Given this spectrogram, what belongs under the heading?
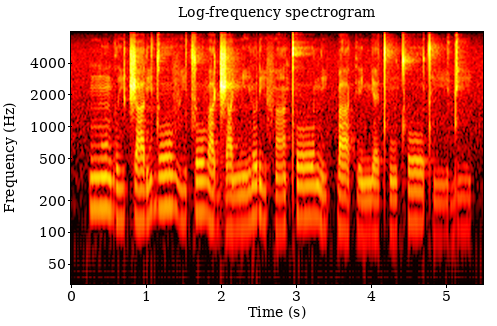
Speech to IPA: ŋ ũ˦ ɡʷ iː˨ t͡ʃ a˨ ɾ i˦ d oː˦ v i˨ t͡s oː˦ β a˨ d͡ʒ a˨ ɲ ĩ˨˦ ɾ ʊ˦ ɾ i˨ f ã˨˦ kʰ oː˦ n i˨ k͡p a˦˨ k ɪ˨ ɲ ɛ˨ tʰ ũ˨ tʰ oː˦ tʰ iː˨ d i˦

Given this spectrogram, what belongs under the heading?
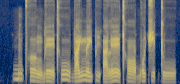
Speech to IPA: b u˥˨ pʰ ɤː˧˩ ŋ b eː˧˩ t̪ʰ uː˥˨ b a˧˥ j m e˧˥ j p i˧˩ ʔ a˩ l eː˥˨ t̪ʰ ɔː˧˩ b o˧ t͡ɕ i˧˩ t̚ t̪ uː˩

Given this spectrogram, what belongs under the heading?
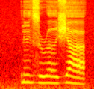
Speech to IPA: ɾ ĩ z ɹ ɜ ʒ a

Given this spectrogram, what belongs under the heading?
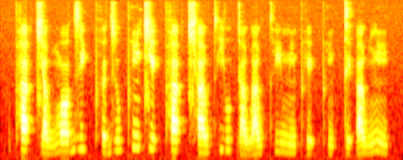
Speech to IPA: pʰ a˦ ʔ t͡ɕ a˨˩ w m ɔ˧ d͡z i˦ ʔ pʰ ə˨˩ d͡z u˧ pʰ ĩ˦ t͡ɕ e˦ ʔ pʰ a˦ ʔ t͡ɕʰ a˧ w t̪ʰ j u˦ ɡ a˨˩ w a˧ w t̪ʰ i˦ m ĩ˧ pʰ e˨ ʔ pʰ ĩ˨ k̚ t̪ e˨ ʔ a˧ w ŋ ĩ˥˧

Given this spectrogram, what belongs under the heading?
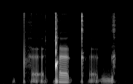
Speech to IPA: pʰ ə̰ ǃ ə kʼ ə̰ ɡ

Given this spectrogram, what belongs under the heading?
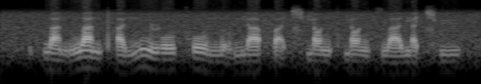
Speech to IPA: f w a̰˨˩ n l w a˥˩ n pʰ a˩ ɪ̯ m u˥˩ ɻ o˧˥ ʊ̯ kʰ o˥˩ ʊ̯ n̪ ɤ̰˨˩ m j ä˧˥ f ä̰˨˩ t͡ɕʰ j ɑ˥˧ ŋ t̪ʰ j ɑ˥˩ ŋ t͡s w ä˧˥ l j ä˧ t͡ɕʰ y˥

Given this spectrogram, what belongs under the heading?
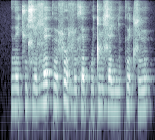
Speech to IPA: ð e t͡ʃ ʏ ɕ e ɮ ɛ k ø ɬ ʊ ɮ ʏ x ɛ kʷ e t y z ɛ ɲ ə k ʏ t͡s ʏ

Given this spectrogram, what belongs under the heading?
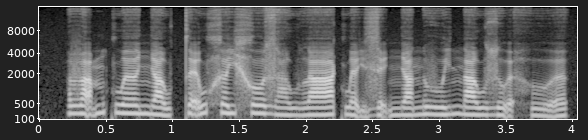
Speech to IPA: v a̰˧˥ m k w əː˧ ɲ a˧˩ w t̪ ɛ̰˧˥ w x ə˧ j x o˧ z a̤˨˩ w l aː˨˦ k w ɛ̰˧˨ j z ḛ˧˨ ɲ a˨˦ n v u˨˦ j n a˧ w z ṵ˧˨ ə̯ h u˧˩˨ ə̯

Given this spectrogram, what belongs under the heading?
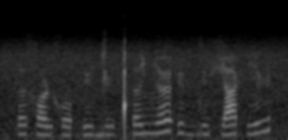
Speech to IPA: ə x ɔ ɳ x o h y ɟ i ɳ ǃʰ ə ʎ œ ʔ y b d̪ y ç a x i ɳ

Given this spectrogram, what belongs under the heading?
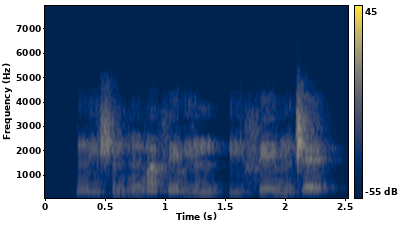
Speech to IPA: m iː˦ ʃ ĩ˨ v ũ˨ β ã˨ f e˨ l i˦ ɾ ĩ˦ | iː˨ f eː˦ β ĩ˨ d͡ʒ ɛ˨

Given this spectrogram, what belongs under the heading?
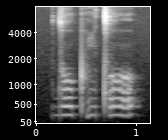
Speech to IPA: d o pʼ i tʼ o

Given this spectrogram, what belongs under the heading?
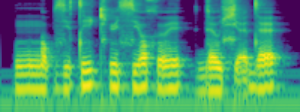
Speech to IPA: nː ɔ p zʲ ɤ t i cʰ y sʲ ɔ x ɵ ɪ̯ | ɡ ɛ ʊ̯ ɕ ɛ̰ d ɛ

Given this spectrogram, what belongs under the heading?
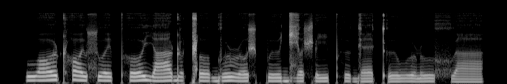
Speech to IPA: w ɔ ʊ̯ ʈʰ ɔ ɪ̯ sʷ ɤ ɪ̯ pʰ o j a ɖ o ǁ o ɡ u ɭ o ʃ p ɯ d͡ʑ ɤ ʃ ɽ i pʰ ɯ ɡ ɛ kʼ ɯ w u ɳ u xʷ a

